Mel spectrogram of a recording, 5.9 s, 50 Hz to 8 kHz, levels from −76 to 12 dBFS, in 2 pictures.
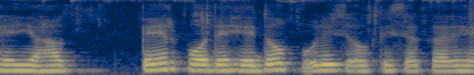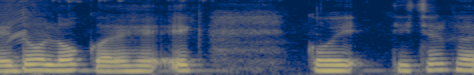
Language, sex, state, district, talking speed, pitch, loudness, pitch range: Hindi, female, Arunachal Pradesh, Lower Dibang Valley, 170 wpm, 180 Hz, -16 LUFS, 170-185 Hz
